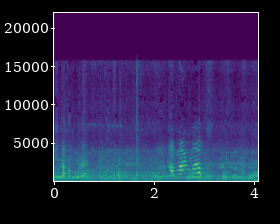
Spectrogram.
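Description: Indistinct voices of a few people talking as they walk, with a higher voice calling out briefly in the second half.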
